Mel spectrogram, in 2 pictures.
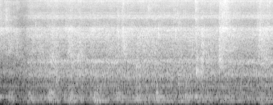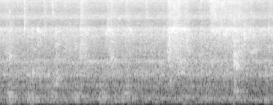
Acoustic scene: restroom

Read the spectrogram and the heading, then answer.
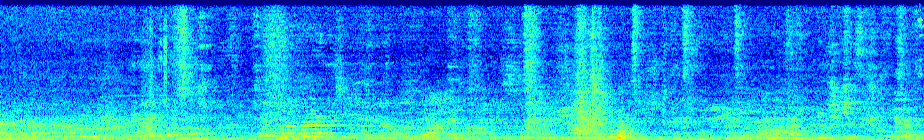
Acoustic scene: crowded indoor space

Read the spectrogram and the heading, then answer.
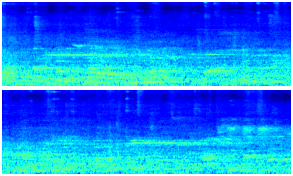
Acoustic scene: subway station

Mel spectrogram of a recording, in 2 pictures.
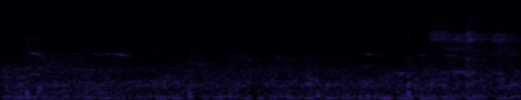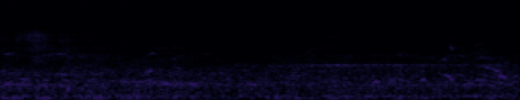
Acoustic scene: residential area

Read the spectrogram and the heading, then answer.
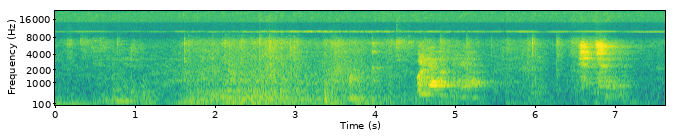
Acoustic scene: elevator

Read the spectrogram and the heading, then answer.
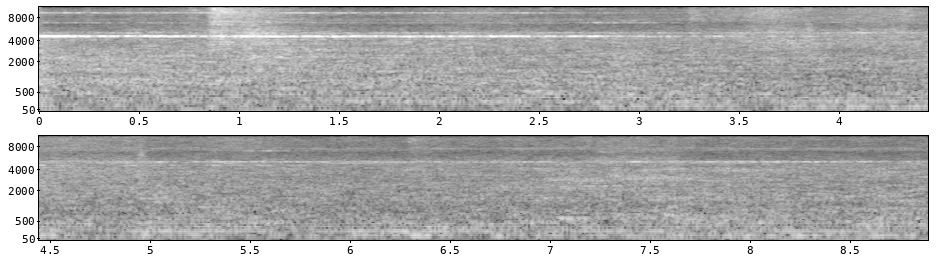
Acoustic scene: subway station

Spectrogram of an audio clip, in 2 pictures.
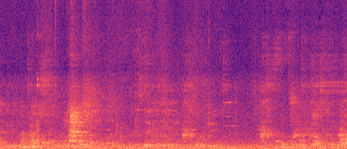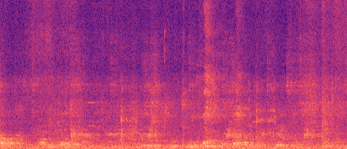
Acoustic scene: restaurant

